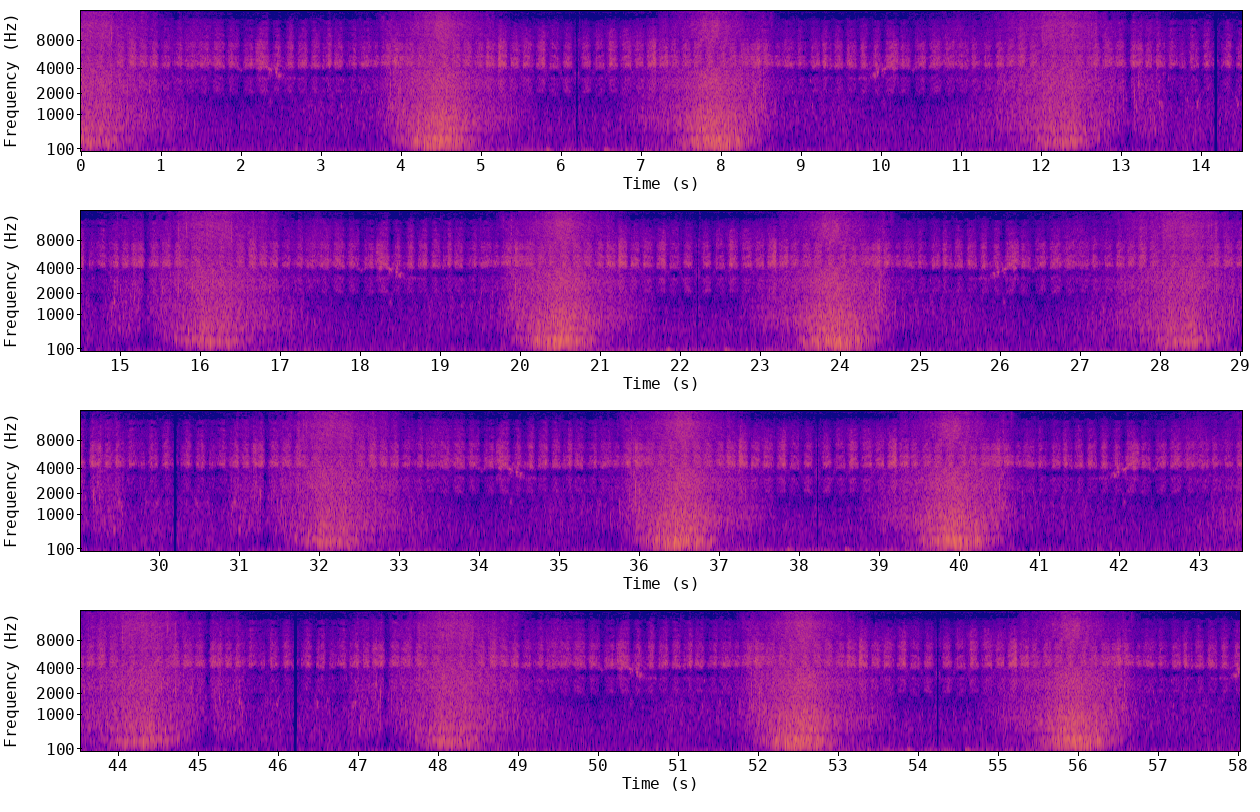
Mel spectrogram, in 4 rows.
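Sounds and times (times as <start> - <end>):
sea waves washing: 0.0 - 1.2, 3.6 - 5.7, 6.8 - 8.8, 15.4 - 17.2, 19.7 - 22.2, 22.9 - 24.8, 35.7 - 37.8, 39.0 - 40.9, 51.8 - 53.7, 54.9 - 56.9
crickets chirring: 0.0 - 58.0.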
